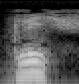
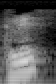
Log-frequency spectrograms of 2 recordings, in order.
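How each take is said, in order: First: The word ends with an sh sound. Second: The word ends without an sh sound. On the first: The speaker calls it right. "tapi glish dengan sh" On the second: The speaker calls it wrong. "Itu bukan glish"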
